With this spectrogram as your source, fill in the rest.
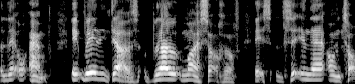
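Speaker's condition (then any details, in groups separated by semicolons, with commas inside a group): ALS; speech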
